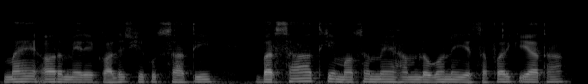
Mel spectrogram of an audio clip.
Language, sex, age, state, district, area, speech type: Urdu, male, 45-60, Telangana, Hyderabad, urban, spontaneous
